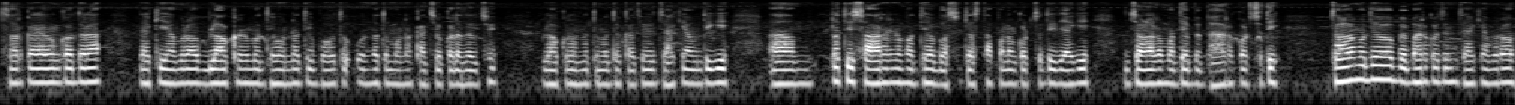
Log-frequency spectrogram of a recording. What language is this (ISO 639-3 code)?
ori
